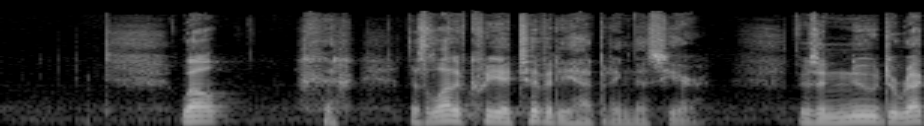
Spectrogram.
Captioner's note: chuckles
